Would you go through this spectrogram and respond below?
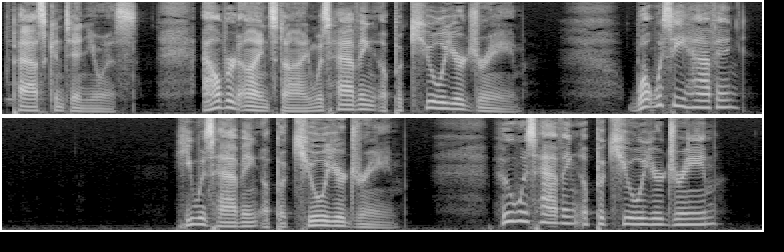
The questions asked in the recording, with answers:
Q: Who was having a peculiar dream?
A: Albert Einstein was having a peculiar dream.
